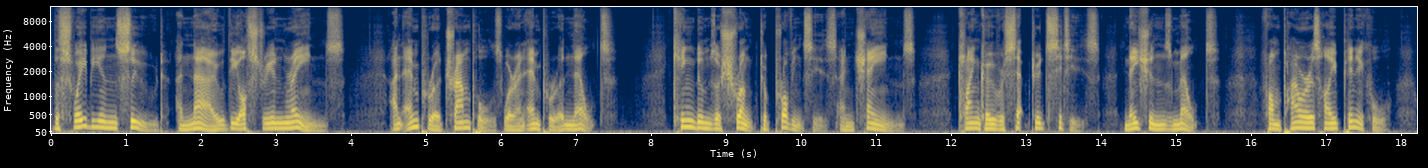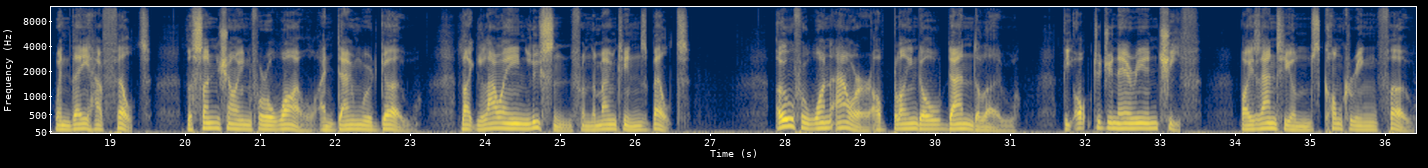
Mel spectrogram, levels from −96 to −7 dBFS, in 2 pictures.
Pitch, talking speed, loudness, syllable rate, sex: 115 Hz, 105 wpm, -19 LUFS, 3.5 syllables/s, male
